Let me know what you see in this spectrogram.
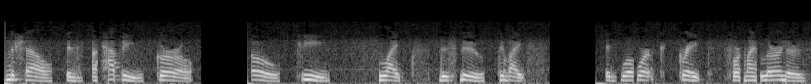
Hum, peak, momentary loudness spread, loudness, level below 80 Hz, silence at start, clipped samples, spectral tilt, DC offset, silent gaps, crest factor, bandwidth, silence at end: none; 0 dBFS; 9 LU; -16 LUFS; -40 dBFS; 0.05 s; under 0.1%; -8.5 dB/octave; 0.6%; 2.04-2.46 s, 5.50-5.95 s; 14 dB; 7.8 kHz; 0 s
